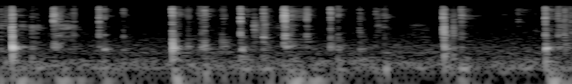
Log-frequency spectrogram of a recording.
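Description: Keystrokes on a computer keyboard during a Python programming lesson, irregular clicks with a few louder key presses, close and fairly quiet, with no talking.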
